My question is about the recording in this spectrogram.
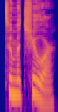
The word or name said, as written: to mature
